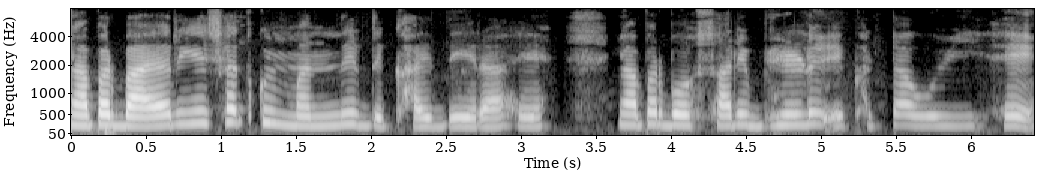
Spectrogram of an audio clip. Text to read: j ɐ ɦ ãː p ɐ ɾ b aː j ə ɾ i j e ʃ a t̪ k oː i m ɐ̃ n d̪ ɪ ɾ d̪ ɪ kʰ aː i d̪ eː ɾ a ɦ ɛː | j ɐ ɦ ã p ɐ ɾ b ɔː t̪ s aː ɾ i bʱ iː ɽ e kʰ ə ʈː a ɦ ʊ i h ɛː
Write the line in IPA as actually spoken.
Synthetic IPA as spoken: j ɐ ɦ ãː p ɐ ɾ b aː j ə ɾ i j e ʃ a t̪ k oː i m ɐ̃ n d̪ ɪ ɾ d̪ ɪ kʰ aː i d̪ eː ɾ a ɦ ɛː | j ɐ ɦ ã p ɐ ɾ b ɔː t̪ s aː ɾ i bʱ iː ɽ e kʰ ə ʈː a ɦ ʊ i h ɛː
